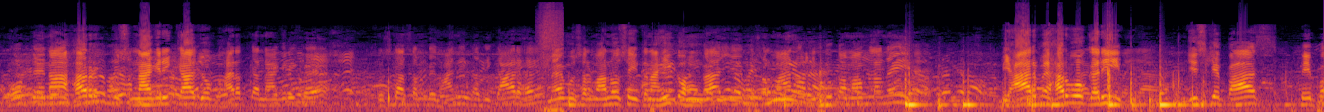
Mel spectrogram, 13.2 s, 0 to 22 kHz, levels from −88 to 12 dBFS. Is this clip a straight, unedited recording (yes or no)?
no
